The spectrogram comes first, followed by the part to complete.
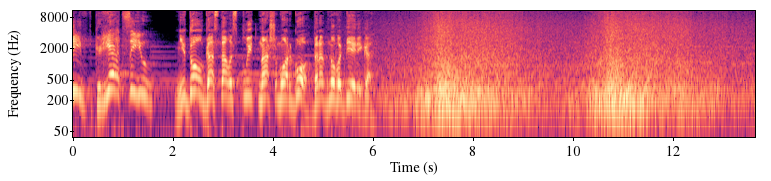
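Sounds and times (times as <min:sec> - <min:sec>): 
speech: 0:00.0 - 0:06.2
stormy sea waves crashing: 0:05.4 - 0:13.6
wind rushing: 0:05.9 - 0:13.6.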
